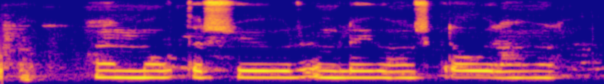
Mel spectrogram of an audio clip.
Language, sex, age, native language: Icelandic, male, 11, Icelandic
